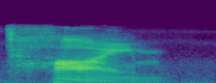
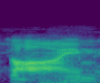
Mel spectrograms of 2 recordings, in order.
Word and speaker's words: thyme: It's time. It's not thyme. It looks like thyme, but it's pronounced exactly like, what time is it?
